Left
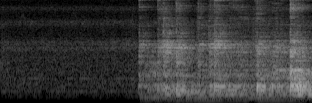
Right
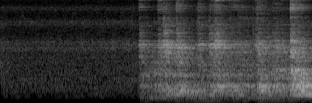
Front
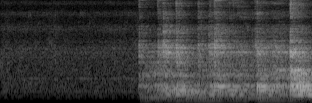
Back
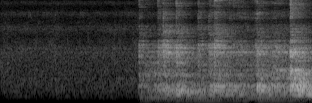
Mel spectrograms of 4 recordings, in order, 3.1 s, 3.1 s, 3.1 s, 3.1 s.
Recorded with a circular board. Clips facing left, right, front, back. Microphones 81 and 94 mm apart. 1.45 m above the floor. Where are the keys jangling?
105° left, 1.4 m.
